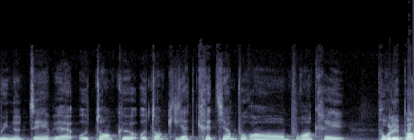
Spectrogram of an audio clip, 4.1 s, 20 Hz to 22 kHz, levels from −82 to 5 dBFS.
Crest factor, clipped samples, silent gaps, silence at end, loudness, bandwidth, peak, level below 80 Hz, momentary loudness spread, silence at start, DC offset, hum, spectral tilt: 16 dB; under 0.1%; none; 0 s; -18 LUFS; 13 kHz; 0 dBFS; -46 dBFS; 5 LU; 0 s; under 0.1%; none; -6.5 dB/octave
